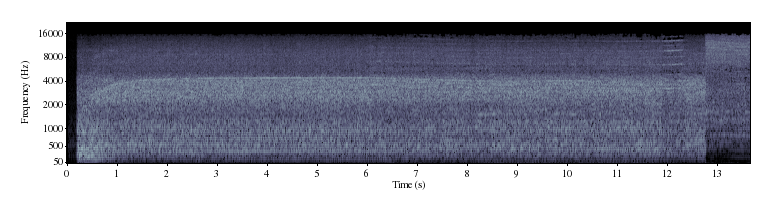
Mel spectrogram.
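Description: Jobsite table saw running, its blade cutting a kerf through the plywood base of a crosscut sled as the sled is pushed through: a steady, loud whine with cutting noise. Near the end the sound changes abruptly to a different, steadier hum.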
